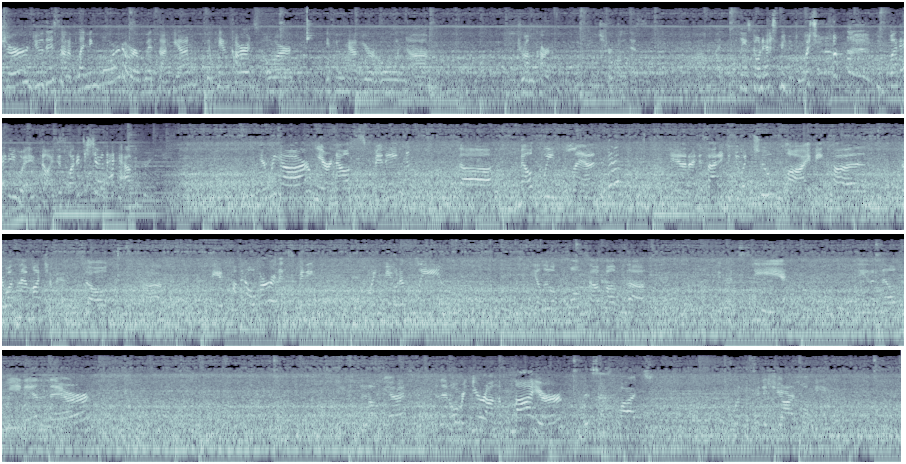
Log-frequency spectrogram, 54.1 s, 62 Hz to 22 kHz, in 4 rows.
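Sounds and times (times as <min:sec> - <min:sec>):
spinning frame mechanical hum: 0:00.0 - 0:54.0.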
